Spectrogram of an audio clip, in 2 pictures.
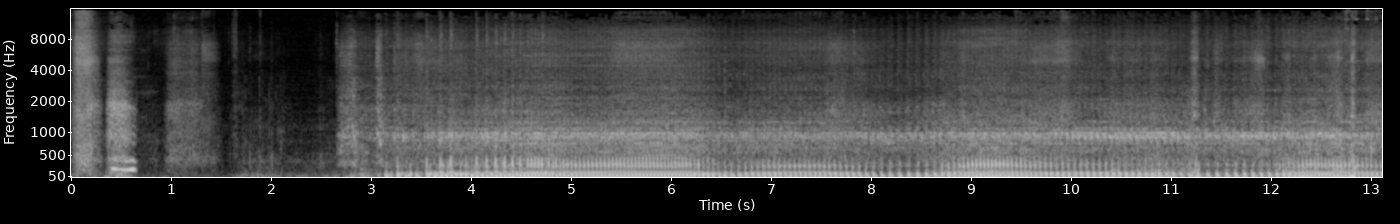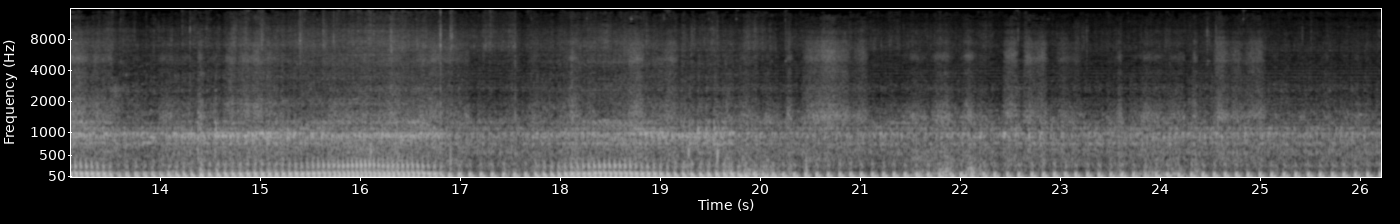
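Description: Royal Enfield Himalayan's single-cylinder engine running at low speed, coming in about three seconds in. Its note swells and eases every second or two as the throttle is opened and closed.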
